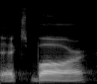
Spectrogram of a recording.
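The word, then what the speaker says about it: x̄: In this case, x bar, and that's the way you pronounce it, x bar, is the sample mean, and mu, and this is a Greek letter mu is the population mean.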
